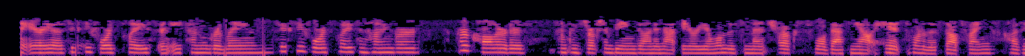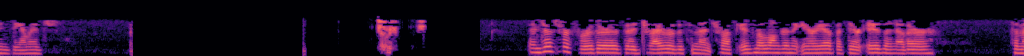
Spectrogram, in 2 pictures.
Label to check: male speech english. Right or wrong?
Wrong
